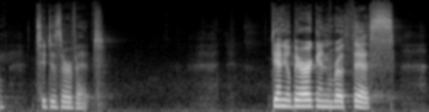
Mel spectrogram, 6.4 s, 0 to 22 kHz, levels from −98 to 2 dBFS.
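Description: At 2.28 to 2.37 s, a repeated buffer plays one 23 ms piece four extra times. This gives a brief buzzy stutter. The block length fits a 1024-sample buffer. At 4.95 to 4.97 s, one more repeat makes a single hard join. New audio arrived late, so the last buffer was replayed. Nothing is lost.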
